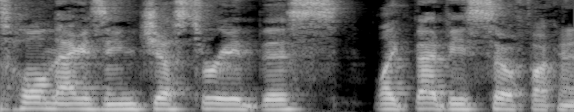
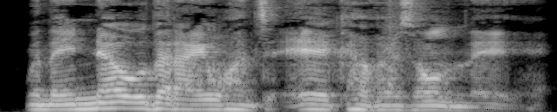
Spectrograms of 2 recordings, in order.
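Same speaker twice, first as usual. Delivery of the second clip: put-on eerie, creepy voice. Talking books with a co-host, the speaker slips into a creepy voice. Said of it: "that's my creepy voice".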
